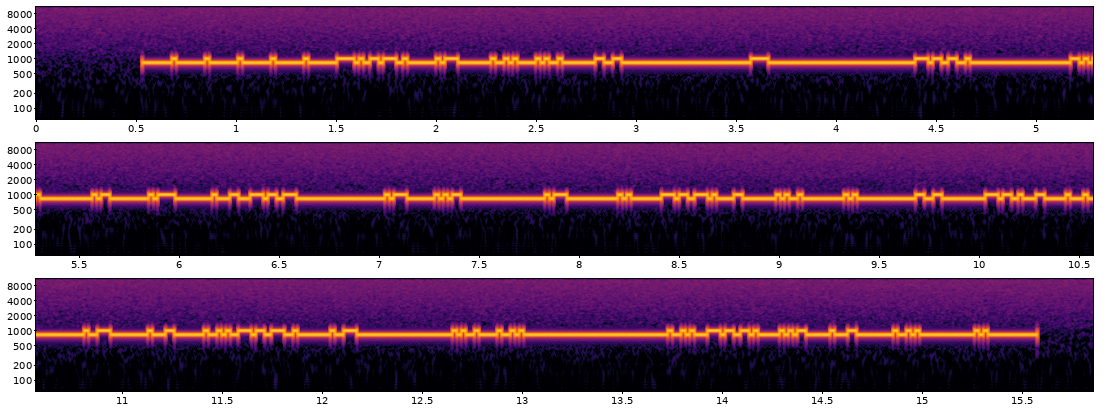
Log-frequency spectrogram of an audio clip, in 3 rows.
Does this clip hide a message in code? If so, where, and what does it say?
Yes: RTTY (45.45 baud, 170 Hz shift) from 0.5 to 15.6 s, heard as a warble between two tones, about 910 Hz centre. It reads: ZJFIO PRBEU MZSZX HVFXI UQAUJ NAFJJ GSUJX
